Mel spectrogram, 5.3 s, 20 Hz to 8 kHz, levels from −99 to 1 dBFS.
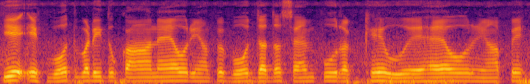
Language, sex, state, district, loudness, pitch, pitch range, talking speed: Hindi, male, Haryana, Charkhi Dadri, -17 LUFS, 140 Hz, 135-145 Hz, 205 wpm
